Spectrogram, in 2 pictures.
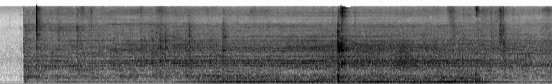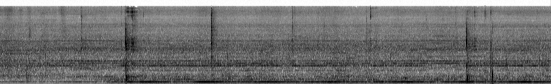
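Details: Homemade DIY ICU mechanical ventilator operating, close-up: steady low motor hum with soft mechanical creaks and a sharp click roughly every seven seconds.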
